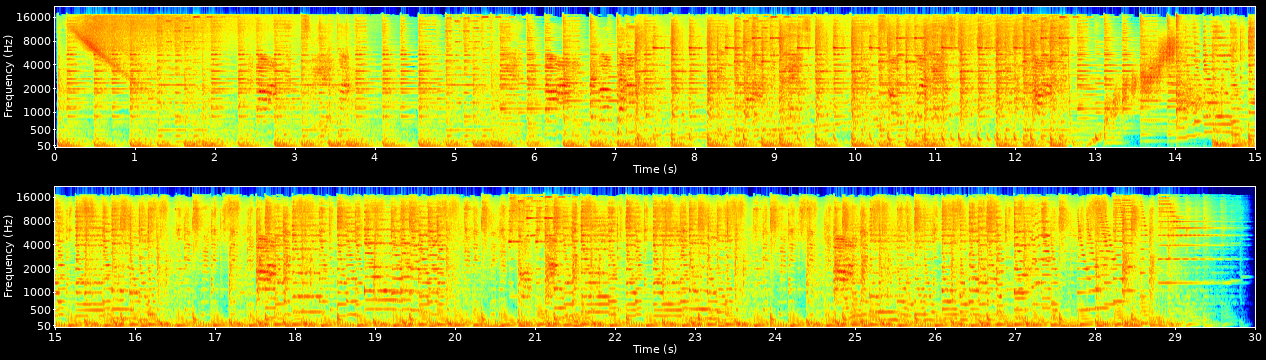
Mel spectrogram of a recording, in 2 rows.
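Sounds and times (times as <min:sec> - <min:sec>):
additional synths: 0:00.0 - 0:29.8
percussion: 0:00.3 - 0:29.9.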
